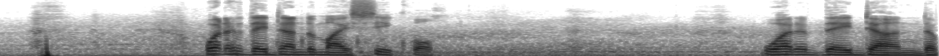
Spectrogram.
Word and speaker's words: MySQL: i believe it is pronounced my sequel as if it was spelled uh s-e-q-u-e-l and i don't know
